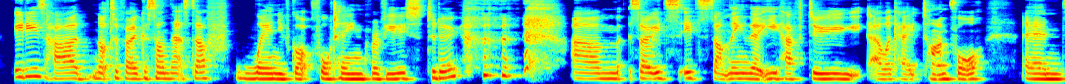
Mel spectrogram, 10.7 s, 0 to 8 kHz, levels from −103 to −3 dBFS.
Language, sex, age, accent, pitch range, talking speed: English, female, 20-39, Australian, 185-215 Hz, 165 wpm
